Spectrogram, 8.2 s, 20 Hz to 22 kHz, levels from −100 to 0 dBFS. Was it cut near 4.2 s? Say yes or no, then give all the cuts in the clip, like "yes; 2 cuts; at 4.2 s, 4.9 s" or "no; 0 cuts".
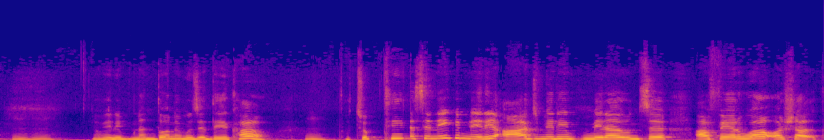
yes; 1 cut; at 4.2 s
